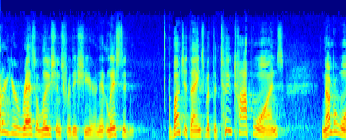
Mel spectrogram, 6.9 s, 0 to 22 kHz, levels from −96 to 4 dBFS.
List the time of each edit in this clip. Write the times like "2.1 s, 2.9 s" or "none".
none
